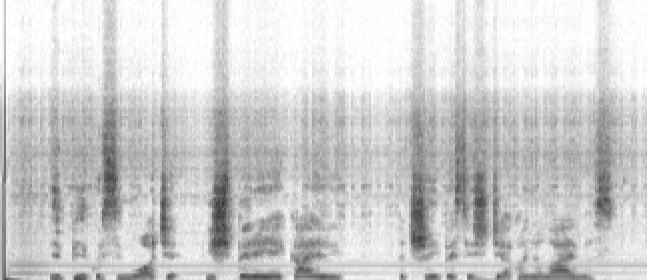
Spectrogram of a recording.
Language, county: Lithuanian, Kaunas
